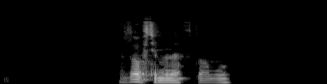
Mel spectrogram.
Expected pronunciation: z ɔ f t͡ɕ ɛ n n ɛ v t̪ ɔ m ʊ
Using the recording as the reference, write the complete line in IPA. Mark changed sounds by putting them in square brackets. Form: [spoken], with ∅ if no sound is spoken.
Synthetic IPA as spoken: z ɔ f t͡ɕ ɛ [m] n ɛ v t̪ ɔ m [u]

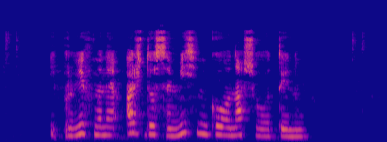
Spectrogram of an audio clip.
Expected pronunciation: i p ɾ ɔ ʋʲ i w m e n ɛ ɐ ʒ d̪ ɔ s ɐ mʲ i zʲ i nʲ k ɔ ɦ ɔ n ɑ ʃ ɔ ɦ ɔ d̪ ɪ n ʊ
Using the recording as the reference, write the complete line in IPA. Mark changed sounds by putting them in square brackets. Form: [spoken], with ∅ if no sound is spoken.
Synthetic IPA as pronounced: i p ɾ ɔ ʋʲ i w m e n ɛ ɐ ʒ d̪ ɔ s ɐ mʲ i [sʲ] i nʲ k ɔ ɦ ɔ n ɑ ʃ ɔ ɦ ɔ [t̪] ɪ n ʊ

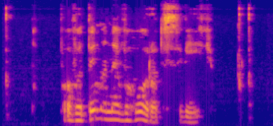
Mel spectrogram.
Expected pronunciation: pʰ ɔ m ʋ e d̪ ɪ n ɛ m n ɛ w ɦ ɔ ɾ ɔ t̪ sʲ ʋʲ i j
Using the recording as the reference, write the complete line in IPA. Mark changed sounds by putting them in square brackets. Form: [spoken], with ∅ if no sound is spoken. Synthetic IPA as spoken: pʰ ɔ [∅] ʋ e d̪ ɪ [m] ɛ [∅] n ɛ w ɦ ɔ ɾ ɔ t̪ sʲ ʋʲ i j

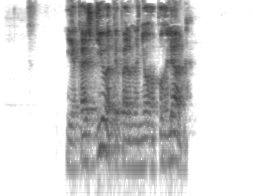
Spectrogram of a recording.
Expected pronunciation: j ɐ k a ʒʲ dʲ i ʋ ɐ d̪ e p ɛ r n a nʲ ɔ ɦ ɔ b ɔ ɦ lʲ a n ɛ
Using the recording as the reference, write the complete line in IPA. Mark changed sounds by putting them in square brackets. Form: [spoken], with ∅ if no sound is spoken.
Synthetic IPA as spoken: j ɐ k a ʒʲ dʲ i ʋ ɐ [t̪] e p ɛ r n [ɐ] nʲ ɔ ɦ ɔ [p] ɔ ɦ lʲ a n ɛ

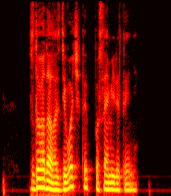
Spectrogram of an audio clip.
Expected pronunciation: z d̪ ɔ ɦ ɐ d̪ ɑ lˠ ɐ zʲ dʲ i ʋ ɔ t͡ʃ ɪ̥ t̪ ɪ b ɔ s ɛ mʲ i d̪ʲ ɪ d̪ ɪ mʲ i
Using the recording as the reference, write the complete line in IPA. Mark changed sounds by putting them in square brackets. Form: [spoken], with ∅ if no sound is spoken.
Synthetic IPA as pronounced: z d̪ ɔ ɦ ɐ d̪ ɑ lˠ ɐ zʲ dʲ i ʋ ɔ t͡ʃ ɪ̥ t̪ ɪ [p] ɔ s ɛ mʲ i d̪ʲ ɪ [t̪] ɪ [nʲ] i

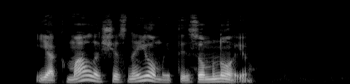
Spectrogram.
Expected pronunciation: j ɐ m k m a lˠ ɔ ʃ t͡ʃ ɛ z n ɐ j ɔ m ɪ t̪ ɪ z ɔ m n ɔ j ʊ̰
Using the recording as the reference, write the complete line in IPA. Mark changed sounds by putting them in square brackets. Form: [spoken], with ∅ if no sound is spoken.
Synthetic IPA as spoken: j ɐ [∅] k m [ɑ] lˠ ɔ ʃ t͡ʃ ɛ z n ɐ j ɔ m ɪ t̪ ɪ z ɔ m n ɔ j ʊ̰

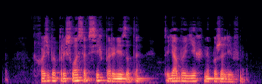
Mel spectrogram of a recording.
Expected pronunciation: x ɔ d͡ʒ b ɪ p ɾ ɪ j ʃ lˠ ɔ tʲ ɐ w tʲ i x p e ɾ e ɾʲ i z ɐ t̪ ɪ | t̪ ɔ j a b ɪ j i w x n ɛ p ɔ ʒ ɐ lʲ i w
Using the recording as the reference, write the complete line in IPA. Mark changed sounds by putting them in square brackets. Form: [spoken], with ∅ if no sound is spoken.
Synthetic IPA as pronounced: x ɔ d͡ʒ b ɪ p ɾ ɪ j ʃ lˠ ɔ [sʲ] ɐ w [sʲ] i x p e ɾ e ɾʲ i z ɐ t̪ ɪ | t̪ ɔ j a b ɪ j i [∅] x n ɛ p ɔ ʒ ɐ lʲ i w

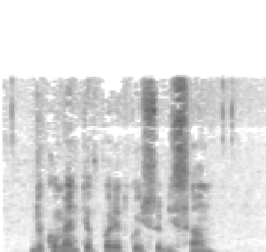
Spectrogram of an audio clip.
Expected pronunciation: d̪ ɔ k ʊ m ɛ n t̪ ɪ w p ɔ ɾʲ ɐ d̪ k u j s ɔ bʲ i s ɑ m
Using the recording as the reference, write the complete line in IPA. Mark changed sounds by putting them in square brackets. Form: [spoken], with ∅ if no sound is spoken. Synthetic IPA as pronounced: d̪ ɔ k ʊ m ɛ n t̪ ɪ w p ɔ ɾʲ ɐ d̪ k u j s ɔ bʲ i s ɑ m

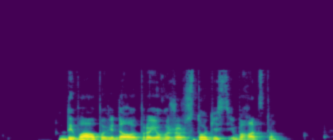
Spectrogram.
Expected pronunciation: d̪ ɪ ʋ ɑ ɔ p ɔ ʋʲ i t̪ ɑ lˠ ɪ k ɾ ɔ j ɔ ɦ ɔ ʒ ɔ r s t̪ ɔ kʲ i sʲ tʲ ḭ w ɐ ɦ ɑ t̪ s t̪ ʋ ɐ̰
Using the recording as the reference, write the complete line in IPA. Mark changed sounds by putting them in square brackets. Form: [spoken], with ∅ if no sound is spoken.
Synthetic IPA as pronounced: d̪ ɪ ʋ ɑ ɔ p ɔ ʋʲ i [d̪] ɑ lˠ ɪ [p] ɾ ɔ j ɔ ɦ ɔ ʒ ɔ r s t̪ ɔ kʲ i sʲ tʲ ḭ [b] ɐ ɦ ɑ t̪ s t̪ ʋ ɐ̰

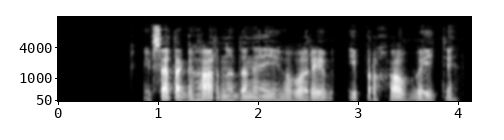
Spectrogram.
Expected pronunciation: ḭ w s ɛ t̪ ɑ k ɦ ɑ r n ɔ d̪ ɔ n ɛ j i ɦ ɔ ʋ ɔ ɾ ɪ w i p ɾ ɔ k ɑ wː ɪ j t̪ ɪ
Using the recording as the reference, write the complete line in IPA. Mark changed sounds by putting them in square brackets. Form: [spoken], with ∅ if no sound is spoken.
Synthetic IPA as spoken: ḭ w s ɛ t̪ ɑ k ɦ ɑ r n ɔ d̪ ɔ n ɛ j i ɦ ɔ ʋ ɔ ɾ ɪ w i p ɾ ɔ [x] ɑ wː ɪ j t̪ ɪ

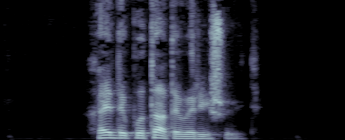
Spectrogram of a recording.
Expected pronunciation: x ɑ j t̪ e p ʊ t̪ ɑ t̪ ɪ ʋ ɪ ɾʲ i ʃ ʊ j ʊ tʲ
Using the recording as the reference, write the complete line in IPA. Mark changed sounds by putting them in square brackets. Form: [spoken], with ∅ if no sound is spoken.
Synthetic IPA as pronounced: x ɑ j [d̪] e p ʊ t̪ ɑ t̪ ɪ ʋ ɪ ɾʲ i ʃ ʊ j ʊ tʲ

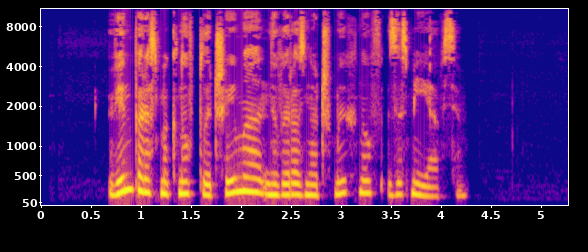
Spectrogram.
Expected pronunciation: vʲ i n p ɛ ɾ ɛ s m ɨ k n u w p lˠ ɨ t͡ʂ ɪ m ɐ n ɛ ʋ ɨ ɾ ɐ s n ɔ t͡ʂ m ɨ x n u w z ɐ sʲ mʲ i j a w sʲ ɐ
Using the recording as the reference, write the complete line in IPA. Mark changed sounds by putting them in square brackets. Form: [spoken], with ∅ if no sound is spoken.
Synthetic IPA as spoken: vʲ i n p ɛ ɾ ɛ s m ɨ k n u w p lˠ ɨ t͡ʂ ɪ m ɐ n ɛ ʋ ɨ ɾ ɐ [z] n ɔ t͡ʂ m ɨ x n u w z ɐ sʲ mʲ i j a w sʲ ɐ

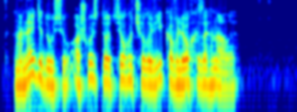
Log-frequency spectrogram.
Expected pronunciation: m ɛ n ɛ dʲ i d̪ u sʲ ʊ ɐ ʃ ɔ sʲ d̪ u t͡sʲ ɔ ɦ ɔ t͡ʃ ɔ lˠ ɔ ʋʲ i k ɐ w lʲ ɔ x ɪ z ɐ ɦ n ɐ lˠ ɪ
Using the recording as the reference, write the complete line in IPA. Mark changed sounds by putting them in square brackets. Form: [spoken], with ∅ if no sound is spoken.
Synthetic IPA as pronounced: m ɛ n ɛ dʲ i d̪ u sʲ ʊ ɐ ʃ ɔ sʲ d̪ [ɔ] t͡sʲ ɔ ɦ ɔ t͡ʃ ɔ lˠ ɔ ʋʲ i k ɐ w lʲ ɔ x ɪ z ɐ ɦ n [ɑ] lˠ ɪ

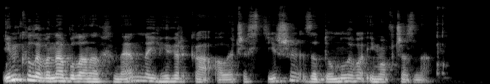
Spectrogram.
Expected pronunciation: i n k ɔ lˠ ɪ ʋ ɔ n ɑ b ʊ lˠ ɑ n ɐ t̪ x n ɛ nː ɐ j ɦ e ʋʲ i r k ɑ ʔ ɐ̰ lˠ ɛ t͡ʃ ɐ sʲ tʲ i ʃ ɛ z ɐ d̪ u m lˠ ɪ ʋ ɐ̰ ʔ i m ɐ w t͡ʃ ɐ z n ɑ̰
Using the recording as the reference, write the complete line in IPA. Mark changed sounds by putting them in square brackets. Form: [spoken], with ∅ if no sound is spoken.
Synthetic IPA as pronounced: i n k ɔ lˠ ɪ ʋ ɔ n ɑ b ʊ lˠ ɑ n ɐ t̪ x n ɛ nː ɐ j ɦ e ʋʲ i r k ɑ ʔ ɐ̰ lˠ ɛ t͡ʃ ɐ sʲ tʲ i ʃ ɛ z ɐ d̪ u m lˠ ɪ ʋ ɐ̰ ʔ i m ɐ w t͡ʃ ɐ z n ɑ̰

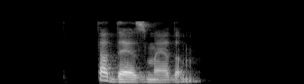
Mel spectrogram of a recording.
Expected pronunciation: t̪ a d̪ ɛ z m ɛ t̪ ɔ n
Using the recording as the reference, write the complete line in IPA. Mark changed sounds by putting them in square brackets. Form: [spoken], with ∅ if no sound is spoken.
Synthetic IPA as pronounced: t̪ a d̪ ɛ z m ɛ [d̪] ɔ [m]

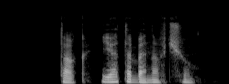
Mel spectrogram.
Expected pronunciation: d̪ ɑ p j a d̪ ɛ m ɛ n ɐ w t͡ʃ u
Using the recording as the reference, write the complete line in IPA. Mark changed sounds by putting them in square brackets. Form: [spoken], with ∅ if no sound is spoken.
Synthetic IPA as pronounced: [t̪] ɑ [k] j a [t̪] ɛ [b] ɛ n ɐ w t͡ʃ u

